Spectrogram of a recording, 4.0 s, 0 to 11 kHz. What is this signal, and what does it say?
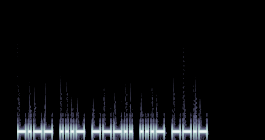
Morse code, heard as a keyed tone, about 30 wpm, 700 Hz. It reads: YV8VQ
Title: DXCC-100 Call Signs - 5 Characters - Repeated 2x - 30wpm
